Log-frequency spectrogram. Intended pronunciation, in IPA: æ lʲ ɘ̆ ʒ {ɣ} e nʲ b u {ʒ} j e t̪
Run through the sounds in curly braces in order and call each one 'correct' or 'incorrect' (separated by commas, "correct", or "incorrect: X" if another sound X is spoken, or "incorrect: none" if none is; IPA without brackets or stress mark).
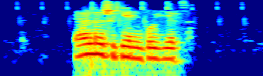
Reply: correct, incorrect: none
